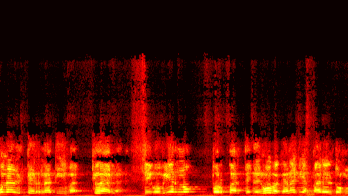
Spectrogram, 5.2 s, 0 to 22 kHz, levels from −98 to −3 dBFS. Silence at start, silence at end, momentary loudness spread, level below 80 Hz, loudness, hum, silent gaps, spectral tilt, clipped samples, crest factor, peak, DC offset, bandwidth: 0 s; 0 s; 7 LU; -60 dBFS; -27 LUFS; none; none; -1 dB/octave; under 0.1%; 16 dB; -12 dBFS; under 0.1%; 15.5 kHz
